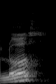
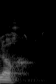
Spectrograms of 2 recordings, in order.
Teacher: se aspira esta consonante dejando una ja. Entonces en lugar de decir los, dicen loj.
